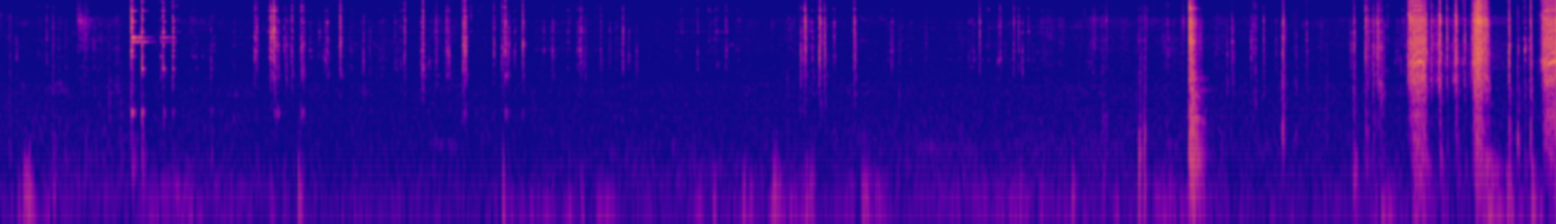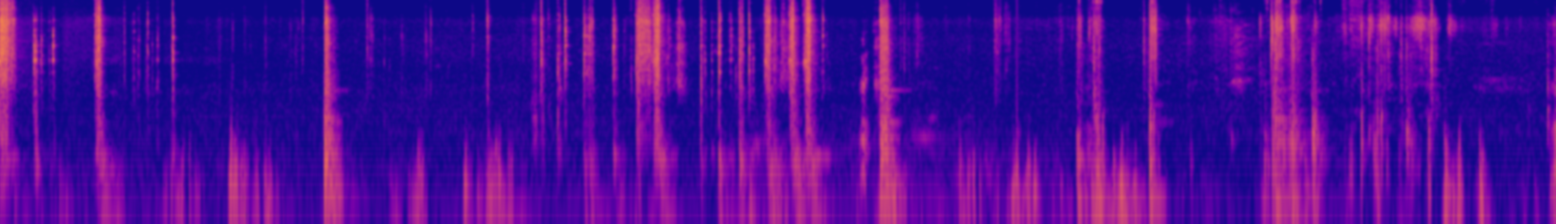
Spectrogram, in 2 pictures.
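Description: Metal tools and parts clinking and clattering: scattered sharp clicks at first, then a dense run of metallic jangling and clanking from about halfway through, as hardware is handled while a truck's driveshaft is refitted.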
